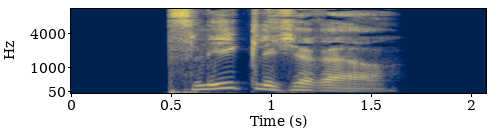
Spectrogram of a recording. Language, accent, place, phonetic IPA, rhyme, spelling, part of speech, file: German, Germany, Berlin, [ˈp͡fleːklɪçəʁɐ], -eːklɪçəʁɐ, pfleglicherer, adjective, De-pfleglicherer.ogg
- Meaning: inflection of pfleglich: 1. strong/mixed nominative masculine singular comparative degree 2. strong genitive/dative feminine singular comparative degree 3. strong genitive plural comparative degree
